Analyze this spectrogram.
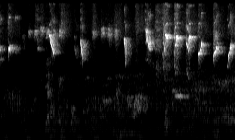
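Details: Olive-backed sunbird, a contest champion originally from the Bangka forest, delivers a busy string of high chirps and sweeping whistled notes that grows louder toward the end, over faint background noise.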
